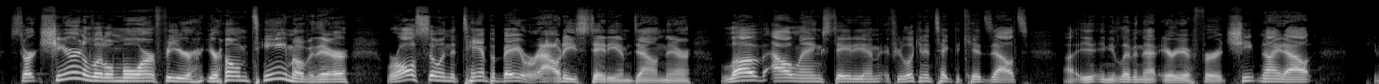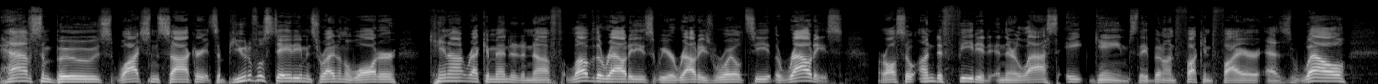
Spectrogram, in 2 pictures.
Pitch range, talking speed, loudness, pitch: 110-150 Hz, 200 wpm, -20 LUFS, 125 Hz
